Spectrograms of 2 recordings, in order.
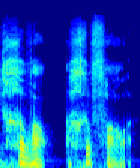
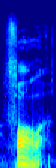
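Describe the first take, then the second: First: The word begins with an H-V sound. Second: The word begins with an F sound. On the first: This is how native speakers say it. "And they say like hvala" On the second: This is the easier learner pronunciation. "say it like an F"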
